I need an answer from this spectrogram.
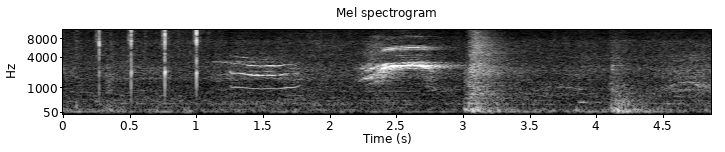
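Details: Orange and ginger stray kitten playing with a person, biting hands and clawing shoes; two short meows, the first level, the second higher and arching, amid quick clicks and a couple of dull thuds.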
